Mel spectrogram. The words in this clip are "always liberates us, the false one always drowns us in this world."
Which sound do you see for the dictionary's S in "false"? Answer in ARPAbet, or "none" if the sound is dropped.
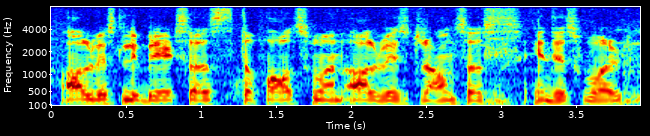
S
